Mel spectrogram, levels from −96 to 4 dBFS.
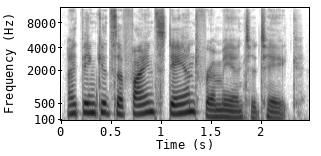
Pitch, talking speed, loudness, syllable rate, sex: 200 Hz, 265 wpm, -16 LUFS, 4.7 syllables/s, female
